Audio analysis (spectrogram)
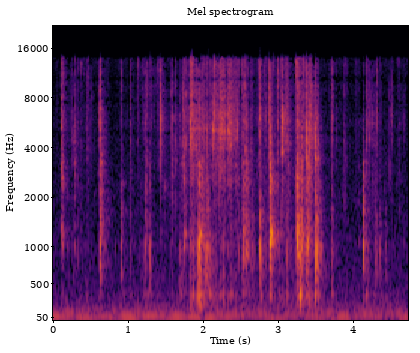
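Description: A metal utility blade carves and scrapes shavings from a solid orange star-shaped bar of soap held in the hand. It makes a steady run of bright, crisp scraping and crinkly shaving sounds, with sharp little clicks where the blade bites in. The sound is dry and close, with almost no low end and no lingering ring.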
